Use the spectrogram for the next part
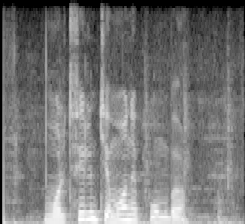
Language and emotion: Russian, neutral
